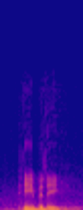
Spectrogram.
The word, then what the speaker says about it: Peabody: "Peabody," I say. "Peabody," they say, "because it's spelled Peabody." And they laugh, and it feels like every one of them has the same laugh. "Yes, I know, but that's not how it's pronounced," I say.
